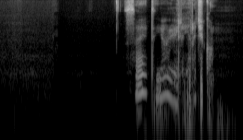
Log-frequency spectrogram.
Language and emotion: Russian, sad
